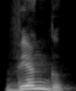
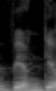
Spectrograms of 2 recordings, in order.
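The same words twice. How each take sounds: First: व्यंग ending on g; incorrect pronunciation. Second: व्यंग्य softer, ending in "gya"; correct pronunciation. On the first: Teacher showing a mistake, व्यंग without final ya. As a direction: say व्यंग as vyang. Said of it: "व्यंग कुछ नहीं होता है". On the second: Teacher correcting the class, व्यंग्य with final ya. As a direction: say व्यंग्य as vyang-ye. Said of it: "होता है". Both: Shown as a demonstration.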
